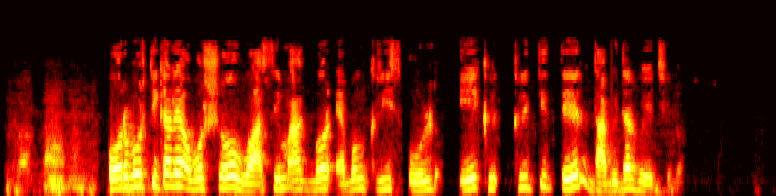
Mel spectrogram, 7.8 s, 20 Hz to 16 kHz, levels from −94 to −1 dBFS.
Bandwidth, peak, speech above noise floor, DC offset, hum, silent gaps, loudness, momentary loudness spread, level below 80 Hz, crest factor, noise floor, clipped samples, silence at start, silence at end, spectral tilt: 7.2 kHz; 0 dBFS; 69 dB; under 0.1%; none; none; -17 LUFS; 15 LU; -58 dBFS; 16 dB; -85 dBFS; under 0.1%; 0.15 s; 1.15 s; -7 dB/octave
